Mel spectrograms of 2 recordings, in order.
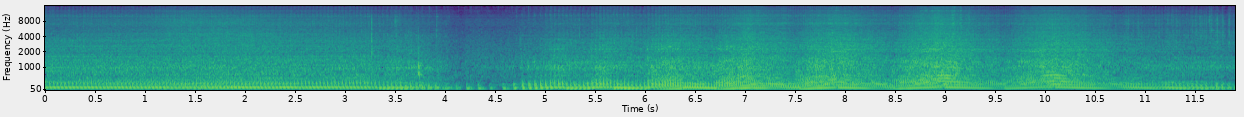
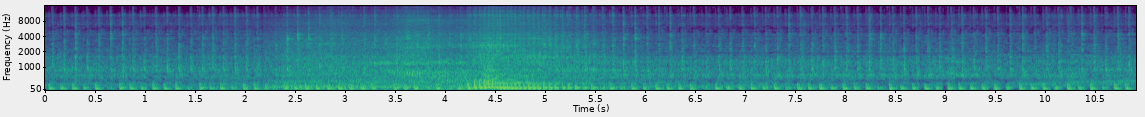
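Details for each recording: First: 2007 Honda Supra Fit New, earlier rough 'kletek' rattle around the cylinder head that is usually the cam chain, after reassembly with fresh oil: single-cylinder idles with a steady low thump and even rev blips, no rattle. Normal idle. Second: 2007 Honda Supra Fit New, rough kletek-kletek noise around the cylinder head: small single idling with a dry, quick top-end clatter that grows with a throttle blip; cam chain found very slack.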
